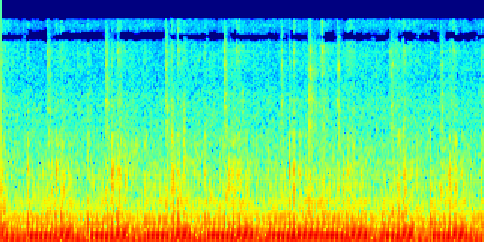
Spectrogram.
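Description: Suzuki Jimny engine free-revving while parked, the throttle pumped in quick blips so its pitch rises and falls about twice a second.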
